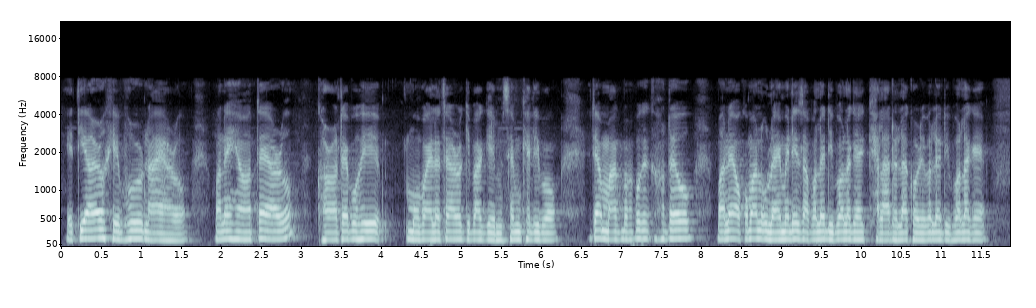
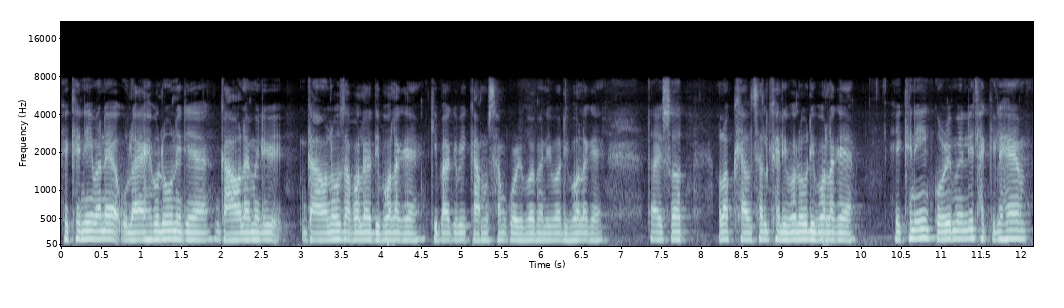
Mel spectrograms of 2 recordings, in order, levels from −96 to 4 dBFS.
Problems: none marked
